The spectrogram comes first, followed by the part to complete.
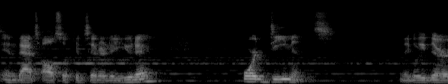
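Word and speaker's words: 幽霊: They call them yurei, which Yurei? means faint. Yurei, Okay. which is spelled Y with a U and a little line over it, R-E-I.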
